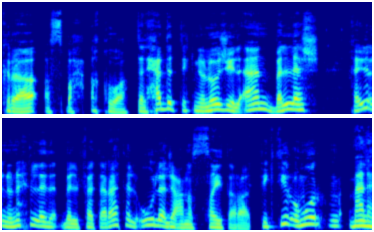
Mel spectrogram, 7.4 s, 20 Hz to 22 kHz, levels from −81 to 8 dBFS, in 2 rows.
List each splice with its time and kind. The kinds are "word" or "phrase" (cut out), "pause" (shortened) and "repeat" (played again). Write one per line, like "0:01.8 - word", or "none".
0:01.3 - word
0:03.6 - word
0:05.4 - word
0:06.2 - word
